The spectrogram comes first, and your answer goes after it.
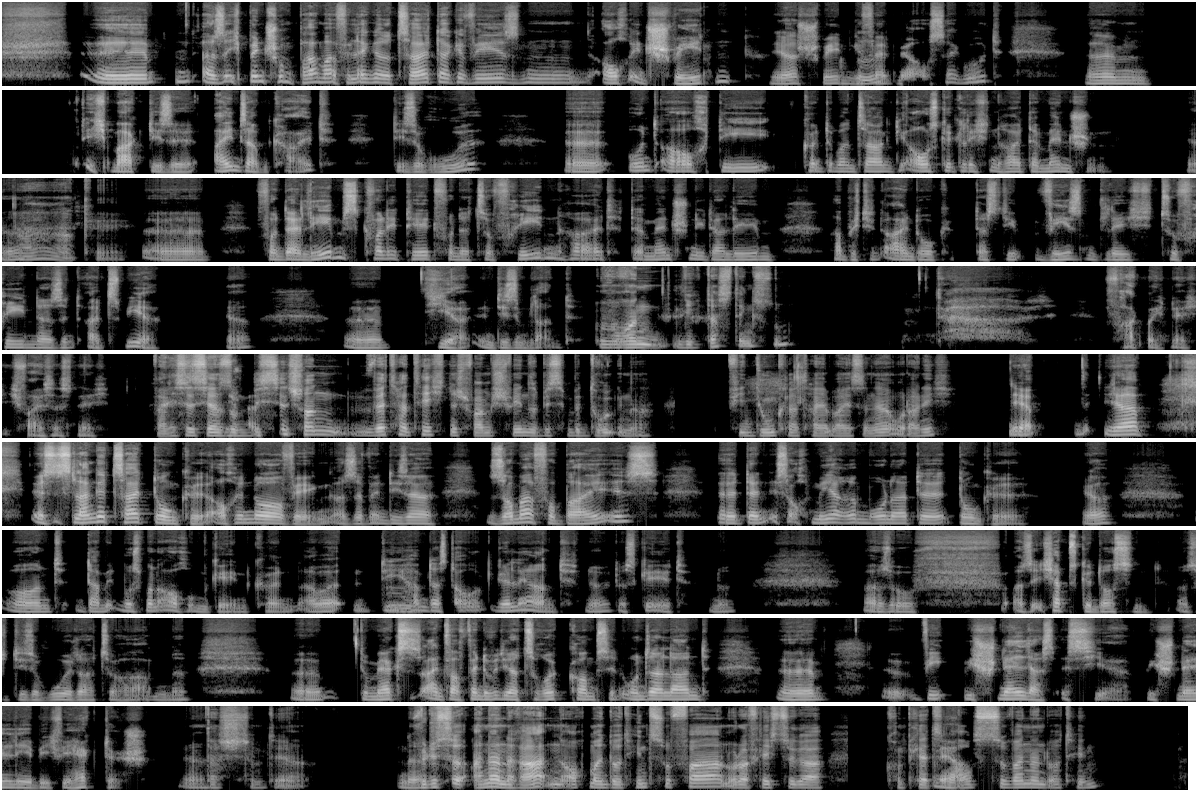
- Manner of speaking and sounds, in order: sigh; other background noise
- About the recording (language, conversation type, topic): German, podcast, Was war die eindrücklichste Landschaft, die du je gesehen hast?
